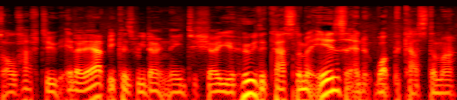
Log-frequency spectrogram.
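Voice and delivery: ordinary talk, nothing marked

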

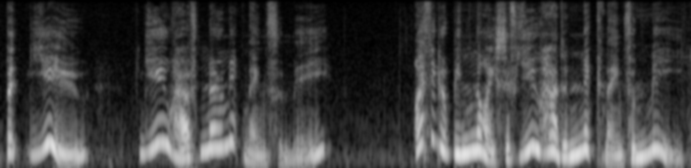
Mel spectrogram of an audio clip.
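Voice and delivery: high, wheedling complaint; pointed, high-pitched bedtime nagging; needling wife. A narrator's reading. Acts herself pleading in bed.

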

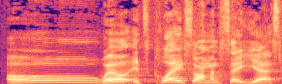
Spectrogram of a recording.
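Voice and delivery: drawn-out high "oh", then giving in; hesitant agreement. Retold or imitated. Retold reluctant yes to friend.

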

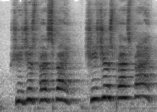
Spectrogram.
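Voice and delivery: high, loud excited outburst; excited alarm. Real, not acted. Excited at spotting prey.

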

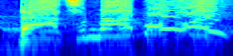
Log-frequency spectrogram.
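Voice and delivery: high, drawn-out proud holler; stretched, triumphant exclamation; proud father's shout. Acted. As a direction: crow loudly about your son. Proud exclamation about his son.

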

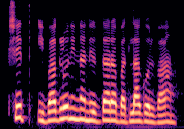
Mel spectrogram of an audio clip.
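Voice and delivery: plain reading voice

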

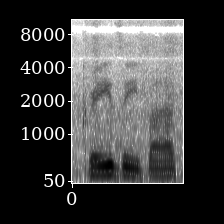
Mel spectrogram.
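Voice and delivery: ordinary delivery

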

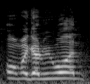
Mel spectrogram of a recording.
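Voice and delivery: high, loud victory shout with laughter; excited shout. Real, not acted. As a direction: yell with joy at the win. Celebrating match win.

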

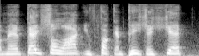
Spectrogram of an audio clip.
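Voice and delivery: usual speaking voice

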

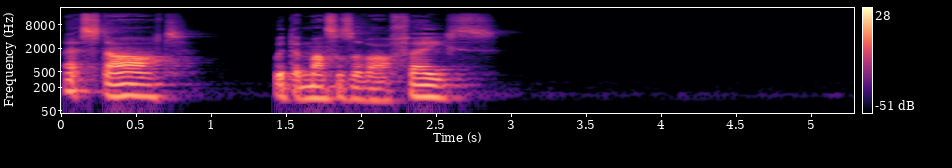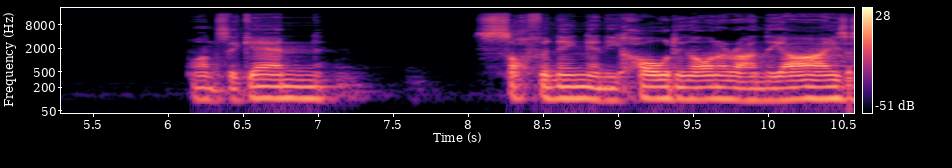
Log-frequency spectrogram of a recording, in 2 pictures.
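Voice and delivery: calm, unhurried meditation lead with long pauses; guided meditation. Acted. Teacher settling listeners into meditation posture and body, calm guiding voice.

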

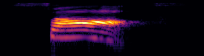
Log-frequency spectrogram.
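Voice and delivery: socks with a hissed final S; loud model "socks", S let out clearly. Shown as a demonstration. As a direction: say "socks" and sound the ending S. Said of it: "Chữ S nè, các bạn có thấy chưa".

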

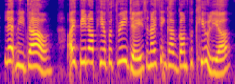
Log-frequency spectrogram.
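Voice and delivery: a mild beg from a trapped lion; begging Lion. Acted.

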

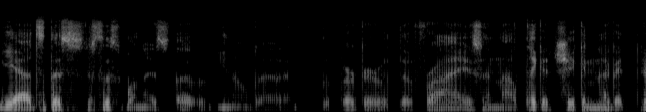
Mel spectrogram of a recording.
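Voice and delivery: very low, soft mock voice sinking to a breathy hush; growl-whisper a fast-food order; the other voice. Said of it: "the voice that goes like".

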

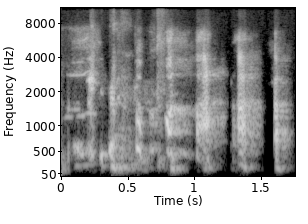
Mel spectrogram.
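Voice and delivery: burst of laughter. Real, not acted. Laughing at friend's joke.

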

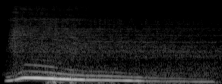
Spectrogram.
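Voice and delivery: long loud sighing whoosh out; funny exhale noise. Shown as a demonstration. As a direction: blow it all out with a sigh. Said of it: "Make that noise".

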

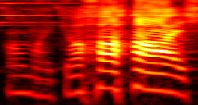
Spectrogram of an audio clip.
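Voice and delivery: stunned by a dark twist; shocked. Real, not acted. Player stunned by the family's grim fate.

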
